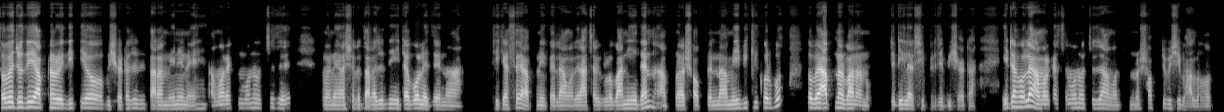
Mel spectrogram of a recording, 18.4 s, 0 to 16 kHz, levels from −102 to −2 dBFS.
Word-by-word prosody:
তবে 155 +3 +6
যদি 165 +1 +4
আপনার 150 0 +2
ওই 140 - +2
২য় 145 +1 -1 0.3
বিষয়টা 135 +3 -3
যদি 135 -1 -8
তারা 120 - +2
মেনে 125 +1 -3
নেয়, 110 +3 -7 0.2
আমার 130 +3 -1
এখন 145 - -22
মনে 145 +1 -7
হচ্ছে 140 +2 -14
যে, 135 - -2 0.6
মানে 120 0 -3
আসলে - - -6
তারা 125 - 0
যদি 135 +1 -7
এটা 130 +1 +2
বলে 135 -3 +4
যে, 115 - -1
না 105 - -4 0.6
ঠিক 120 - -10
আছে 120 - -5 0.2
আপনি 115 +1 -9
তাহলে 110 +1 -2
আমাদের 110 +1 -5
আচারগুলো 115 -1 -6
বানিয়ে 130 +2 +1
দেন। 165 - +5 0.2
আপনার 115 +1 -2
স্বপ্নের 115 +1 -4
নামেই 125 +2 0
বিক্রি 165 +2 -9
করব। 155 +3 0 0.5
তবে 150 0 +5
আপনার 155 -1 +3
বানানো 120 -6 +2 0.3
যে 115 - -7
ডিলারশিপের 120 -2 -3
যে 110 - -7
বিষয়টা। - - -8 0.5
এটা 170 +4 +4
হলে 190 +4 +8
আমার 135 0 +2
কাছে 145 - -9
মনে 145 0 -3
হচ্ছে 135 -1 -13
যে, - - -1
আমার 115 -1 -8
জন্য 120 - -15 0.2
সবচেয়ে 140 0 -11
বেশি 135 +1 -6
ভালো 95 0 -7
হবে। 100 -1 -13
130 Hz, 185 wpm, -24 LUFS, 115-145 Hz, 0.6 s, হলে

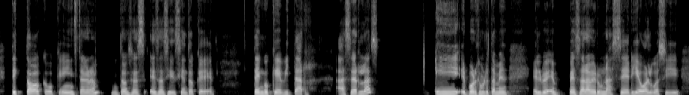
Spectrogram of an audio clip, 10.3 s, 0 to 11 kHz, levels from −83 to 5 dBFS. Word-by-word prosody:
TikTok 195 -4 +3
o 160 -1 -2
que - - -7
Instagram. 205 - 0 0.2
Entonces, 190 0 -3
es 205 - -1
así, 205 -2 -1
siento 185 0 -4
que - - -3 0.6
tengo 205 -1 +4
que 205 - +3
evitar 180 -2 -1 0.4
hacerlas. 235 - 0 0.8
Y, 245 0 +2
por 220 +1 +4
ejemplo, 215 0 -1
también, 205 0 +1 0.3
el 195 - 0
ve 190 -2 +3
empezar 205 +1 0
a 225 - +6
ver 215 -1 +3
una 215 -4 0
serie, 190 +1 0
o 180 - +5
algo 180 0 0
así, 180 -2 -5
200 Hz, 155 wpm, -21 LUFS, 185-215 Hz, 0.8 s, a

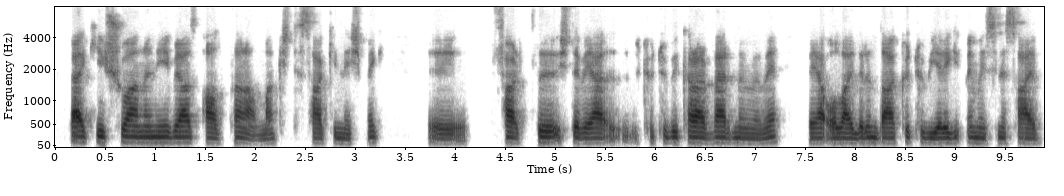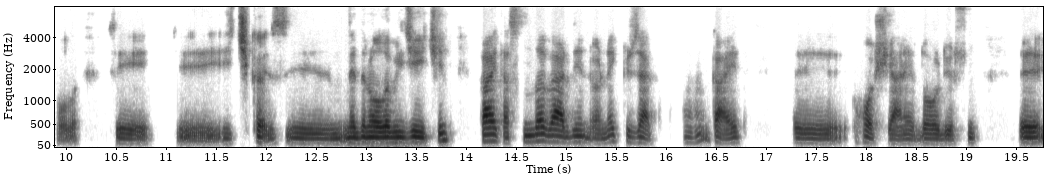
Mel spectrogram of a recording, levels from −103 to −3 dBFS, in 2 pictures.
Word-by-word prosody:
Belki 115 +1 +4
şu 125 - 0
an, 115 -1 +4
hani, 115 0 0
biraz 115 -1 +3
alttan 105 +1 0
almak, 95 +1 -4
işte, - - -17
sakinleşmek, 105 +2 -6 0.4
eee, 95 0 -3 0.3
farklı, 115 +1 +1
işte, 110 - -1
veya, 105 0 +3
ııı, - - -7 0.2
kötü 115 - -9
bir 115 -1 0
karar 110 -3 +4
vermememe 105 0 0 0.3
veya 105 0 +3
olayların 105 +1 +2
daha 105 -1 +3
kötü 110 -2 -6
bir 105 - 0
yere 105 0 +5
gitmemesine 105 0 -5
sahip 100 -2 -1
olu" - - -7 0.3
sii 100 -2 -2 0.2
iii, 100 -1 -5
çıka - - +3
zı - - -6
eee, 100 -1 0
neden 105 +3 +2
olabileceği 110 0 +6
için 155 +7 -3 0.3
gayet 135 -2 +6
aslında 130 +6 +1
verdiğin 125 -1 +4
örnek 100 +8 -5
güzel. 115 -1 -2 0.3
Hı - - -11
hı, - - -9
gayet, 110 +4 0 0.5
ııı, 100 -1 -2 0.2
hoş, - - -3
yani, 90 0 -3
doğru 95 -2 0
diyorsun. 90 - -6 0.4
Iıı, 110 0 +4
105 Hz, 150 wpm, -24 LUFS, 100-115 Hz, 0.5 s, olabileceği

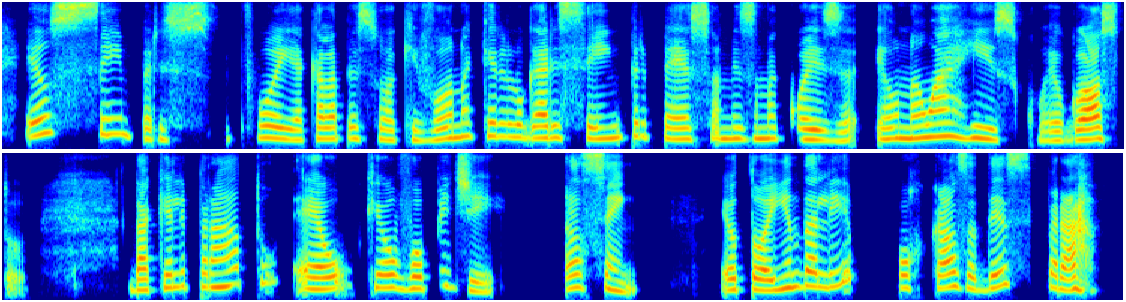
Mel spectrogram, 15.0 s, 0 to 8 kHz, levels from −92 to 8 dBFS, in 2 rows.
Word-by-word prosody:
eu 295 +5 +2
sempre 305 -11 -1
s 200 - -6 0.2
fui 235 -4 +1
aquela 220 +3 0
pessoa 220 -3 -4
que 195 0 -7
vou 205 +5 0
naquele 265 +1 -2
lugar, 235 -1 +2
e 245 - -1
sempre 235 +4 -2
peço 215 -3 -2
a - - -3
mesma 225 +1 -1
coisa, 195 -4 0
eu 220 +2 +1
não 230 +2 +3
arrisco, 230 -8 0
eu 185 0 -1
gosto 205 +4 +4 0.6
daquele 215 +6 +1
prato 320 +8 -1
é 230 0 +4
o 245 +5 0
que 265 - -1
eu 260 0 +4
vou 240 0 +2
pedir. 235 - -5 0.5
Assim, 245 -4 0 0.6
eu 220 - +2
tô 220 -1 +4
indo 260 +7 +2
ali, 285 +2 +1 0.3
por 260 -1 -3
causa 260 -1 +2
desse 260 +9 -1
prato. 225 -5 +3
235 Hz, 150 wpm, -21 LUFS, 215-265 Hz, 0.6 s, gosto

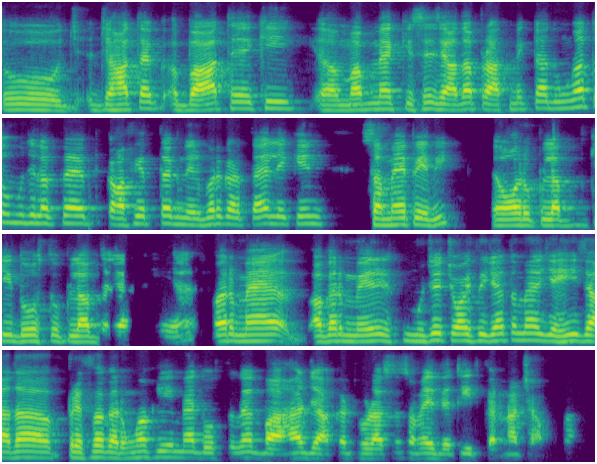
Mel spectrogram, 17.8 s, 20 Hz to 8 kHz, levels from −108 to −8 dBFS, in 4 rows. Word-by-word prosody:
तो, 145 -2 -2
ज - - -17 0.2
जहाँ 145 +1 +4
तक 180 0 +1
अ, - - -3
बात 135 +5 +4
है 180 -1 -1
कि 180 +1 -4 0.3
अ, 135 -1 +1
म 135 - -7
अब 145 - +4
मैं 165 0 +2
किसे 165 +2 -5
ज़्यादा 155 +1 +4
प्राथमिकता 160 +6 0
दूँगा, 185 +5 +1
तो 230 +1 -6
मुझे 220 -1 -6
लगता 210 0 +1
है, 205 - +5 0.2
काफ़ी 170 +2 +2
हद 195 - -6
तक 205 0 +4
निर्भर 175 +3 -2
करता 180 -1 -1
है 200 - +2
लेकिन 200 0 -4 0.4
समय 170 0 +4
पे 170 - +4
भी 175 +7 -5 0.4
और 160 +1 +5
उपलब्ध 155 -1 -1
कि 165 - -1
दोस्त 160 0 -3
उपलब्ध 145 -1 +1
रहती 140 0 -6
है - - -7 0.2
पर 165 +2 +4
मैं 165 0 +6 0.4
अगर 165 +2 +2
मेरे 160 0 +1
मुझे 165 +3 -1
चॉइस 175 -2 +2
दी 170 - 0
जाए, 175 +2 +2
तो 190 - -5
मैं 185 0 +1
यही 165 0 +1
ज़्यादा 155 -1 +4 0.2
प्रेफर 150 +1 +2
करूँगा 140 +3 0
कि 160 0 -5
मैं 155 0 0
दोस्तों 140 0 -9
के 150 - 0
साथ - - -15
बाहर 135 +3 +4
जाकर 280 - -1
थोड़ा-सा 130 +1 -1
समय 135 0 +1
व्यतीत 125 +1 -6
करना 310 0 -2
चाहूँगा। - - -14
160 Hz, 210 wpm, -22 LUFS, 150-180 Hz, 0.4 s, मैं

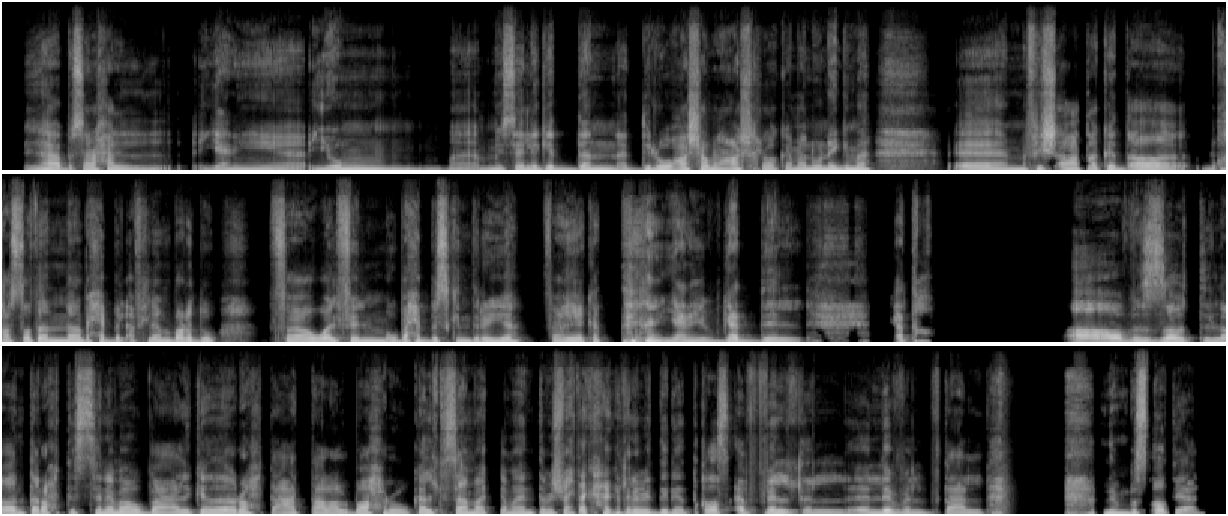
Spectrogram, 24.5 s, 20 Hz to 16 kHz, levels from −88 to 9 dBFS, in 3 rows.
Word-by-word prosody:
لأ 110 +5 +1
بصراحة 120 +4 -1
ال 85 - -5
يعني 100 -4 -5 0.2
يوم 120 +1 +1 0.4
مثالي 105 - -3
جدًا 120 -3 0
أدّي 105 +4 -4
له 125 -1 +2
10 125 +3 +3
من 115 - 0
10 125 +2 -1
كمان 115 +2 -2
ونجمة، 125 +2 +2 0.6
آآ، 115 0 +1
ما 110 0 -2
فيش 150 +4 +3
أعتقد 130 0 -1
آه، - - +1 0.2
وخاصةً 120 +7 -1
إن - - +2
أنا 130 - +4
باحب 140 +3 -2
الأفلام 140 0 -2
برضه، 135 +3 +1 0.3
فهو 110 +5 +3
الفيلم 125 -1 +2
وباحب 125 +6 0
إسكندرية 125 -2 +1
فهي 115 +6 +1
كانت - - -6 0.3
يعني 115 -5 +3
بجد 135 +5 0
ال 110 -5 -1 0.6
كانت - - -4
خ - - -8 0.9
آه 105 +10 +5
بالضبط، 135 +4 +1
اللي 130 +2 0
هو 155 - +5
أنت 150 -2 +1
رُحت 155 +1 -1
السينما 140 +1 +2
وبعد 115 -3 +1
كده 140 +2 +2
رُحت 145 -3 -1
قعدت 135 +1 -4
على 115 -1 +1
البحر، 130 +3 0
وكلت 140 +6 0
سمك 135 -2 +1
كمان، 115 0 -1
أنت 125 +2 -2
مش 125 -1 -1
محتاج 140 - 0
حاجة 180 -2 -1
تانية 170 - +1
من 155 - +3
الدنيا 135 +1 -1
أنت 120 - -10
خلاص 145 +1 +1
قفّلت 175 +6 0
ال 125 -2 -5 0.2
ال 150 - +6
level 140 -1 -2
بتاع 120 -1 -3
ال 115 +1 -5 0.8
الانبساط 130 +1 +2
يعني 120 +5 -4
125 Hz, 170 wpm, -22 LUFS, 115-140 Hz, 0.9 s, ال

